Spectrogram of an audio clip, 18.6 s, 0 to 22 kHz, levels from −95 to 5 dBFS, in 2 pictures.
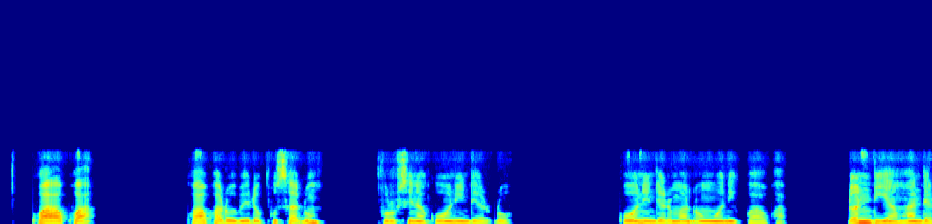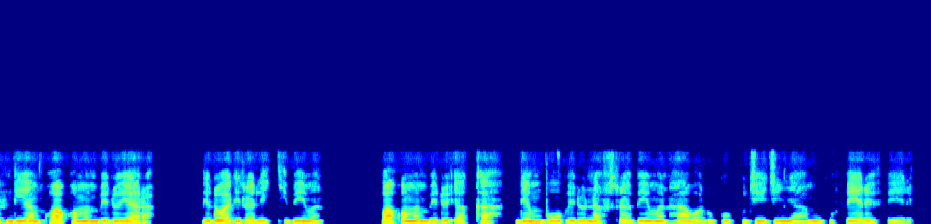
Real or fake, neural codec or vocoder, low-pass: fake; vocoder, 44.1 kHz, 128 mel bands every 256 samples, BigVGAN v2; 7.2 kHz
